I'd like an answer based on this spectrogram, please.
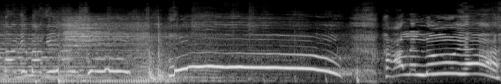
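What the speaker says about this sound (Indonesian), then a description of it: "tepuk tangan lebih dahsyat lagi bagi Yesus" Congregation at a Sunday worship service at Bethany Church in Denpasar, Indonesia, cheering and shouting loudly for Jesus. Sustained yells and whoops ring out over crowd noise, with a brief dip before another loud shout.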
